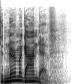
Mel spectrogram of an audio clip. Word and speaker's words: Nurmagomedov: Khabib Nurmagomedov. – Not even close, but... – Okay, how do you say it? – I don't know. Let me see. – It's Nurmagomedov.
